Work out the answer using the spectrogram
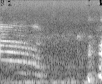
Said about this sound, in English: But, oh, look, the cat. We're gonna end it off with the cat. Come on, Azu. You're gonna say goodbye. To the people.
